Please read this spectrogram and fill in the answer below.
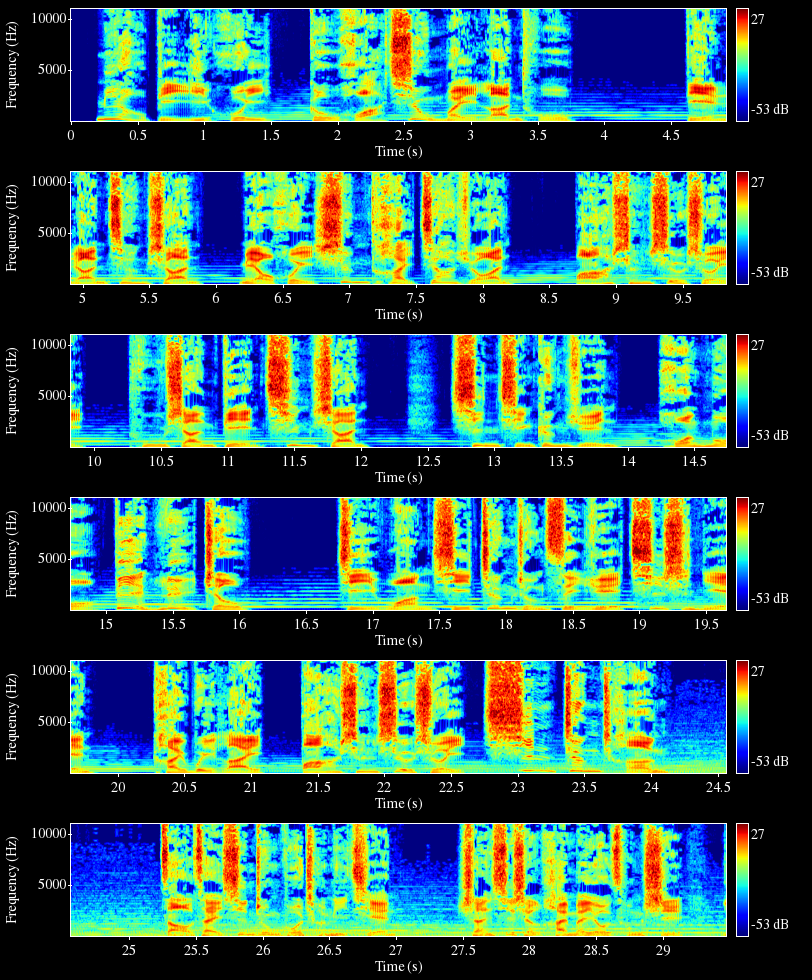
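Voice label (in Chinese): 男 宣传片【大气浑厚】; 男400-低沉磁性 大气浑厚; 陕西省林业规划院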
